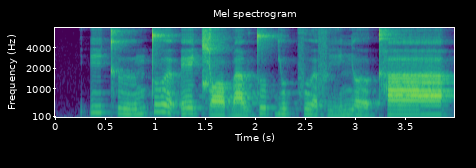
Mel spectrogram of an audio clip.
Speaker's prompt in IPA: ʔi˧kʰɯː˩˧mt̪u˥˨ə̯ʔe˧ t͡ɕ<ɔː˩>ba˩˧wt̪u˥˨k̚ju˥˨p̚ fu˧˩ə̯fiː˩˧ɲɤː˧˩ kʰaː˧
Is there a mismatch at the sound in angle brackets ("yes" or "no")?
no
